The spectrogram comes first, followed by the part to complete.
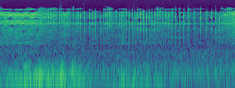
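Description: Low, uneven mechanical rattling and rumbling.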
